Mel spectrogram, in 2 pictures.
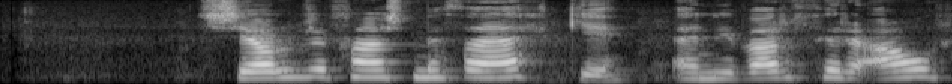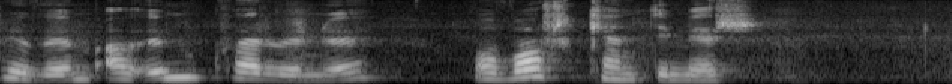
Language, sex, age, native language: Icelandic, female, 40-49, Icelandic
